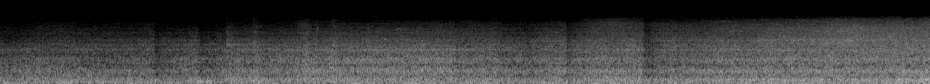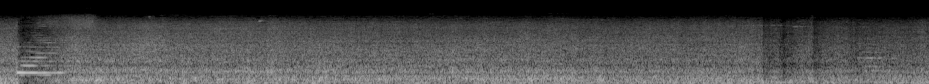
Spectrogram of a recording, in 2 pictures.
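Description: A V/Line diesel-hauled passenger train running past on the tracks, its noise growing louder as it draws level, with a short horn toot about halfway through.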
